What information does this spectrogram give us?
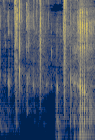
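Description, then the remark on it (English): Crisp crunching and chewing of food, with sharp bursts of biting spread irregularly over a couple of seconds and a louder crunch near the end. No one speaks. “Plus, people might not know, I can't handle people eating or listen to people eating or chewing or gulping or slurping or sucking on any food of any kind.”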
